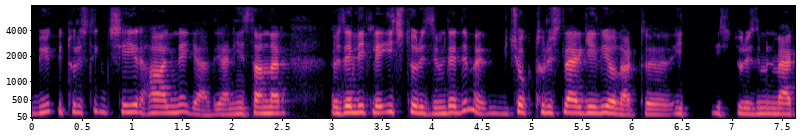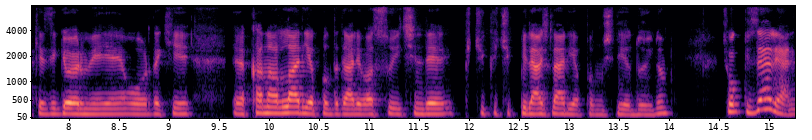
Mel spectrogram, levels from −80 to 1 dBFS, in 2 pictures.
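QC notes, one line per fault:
No faults found.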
